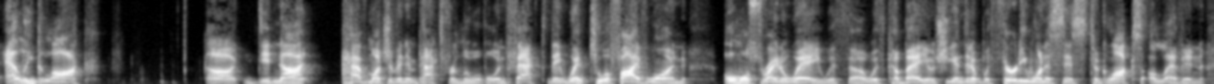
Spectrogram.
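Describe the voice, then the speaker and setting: A man's voice: mid-range voice, pushed and bright. A man hosting a sports podcast, recapping matches with enthusiasm and plenty of statistics. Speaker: podcast host.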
